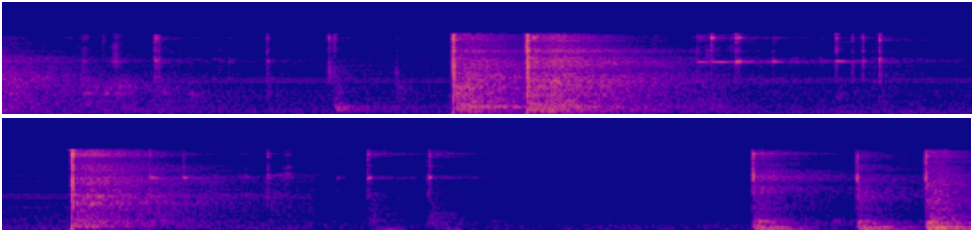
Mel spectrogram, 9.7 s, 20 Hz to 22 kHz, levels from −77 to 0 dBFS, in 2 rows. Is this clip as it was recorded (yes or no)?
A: yes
